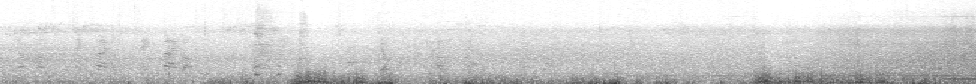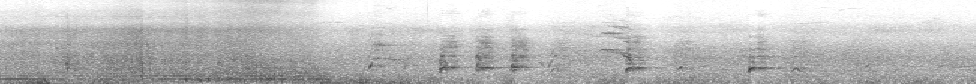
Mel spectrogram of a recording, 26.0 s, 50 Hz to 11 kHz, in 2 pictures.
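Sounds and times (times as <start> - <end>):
passing train rumble: 0.0 - 26.0
low engine hum: 2.6 - 26.0
dog barking: 17.9 - 20.6, 21.3 - 22.3, 23.0 - 23.9.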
